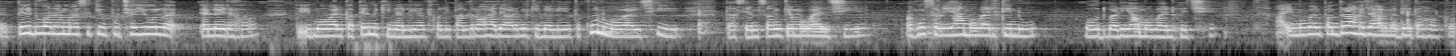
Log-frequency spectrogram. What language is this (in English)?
Maithili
